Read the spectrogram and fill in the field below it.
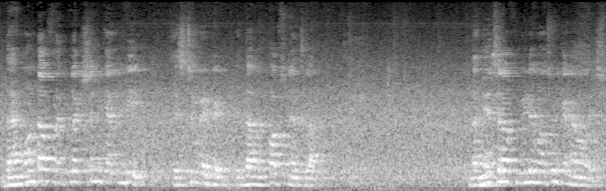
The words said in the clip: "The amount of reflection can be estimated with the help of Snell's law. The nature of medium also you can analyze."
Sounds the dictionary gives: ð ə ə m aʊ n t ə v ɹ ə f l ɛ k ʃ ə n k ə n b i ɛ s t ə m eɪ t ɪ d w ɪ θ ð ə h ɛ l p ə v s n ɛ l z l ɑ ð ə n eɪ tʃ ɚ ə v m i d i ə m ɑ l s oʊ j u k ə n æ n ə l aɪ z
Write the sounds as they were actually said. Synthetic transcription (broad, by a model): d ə ə m aʊ n t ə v ɹ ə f l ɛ k ʃ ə n k ə n b i ɛ s t ə m eɪ t ɪ d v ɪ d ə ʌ n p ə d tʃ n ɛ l s l ɑ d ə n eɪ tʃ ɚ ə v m i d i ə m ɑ s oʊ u k ə n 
